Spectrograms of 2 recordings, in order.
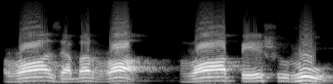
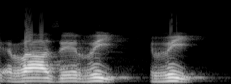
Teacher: را پر زبر یا پیش ہو تو را پر ہوگی، یعنی موٹا کر کے پڑھیں گے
